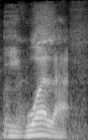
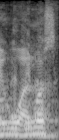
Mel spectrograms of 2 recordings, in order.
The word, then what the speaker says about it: Iguala: De Iguala. igual ¿Lo pronuncia así? ¿Lo pronuncio bien? no, igual. Iguala.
